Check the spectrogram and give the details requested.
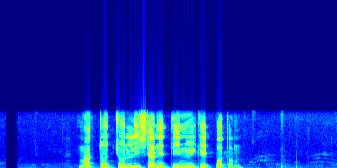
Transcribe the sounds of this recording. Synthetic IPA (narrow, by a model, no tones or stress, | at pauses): mat̪ːɾot͡ɕolːiʃɾaneɾt̪inwikeʈ̚pɔt̪on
